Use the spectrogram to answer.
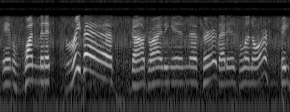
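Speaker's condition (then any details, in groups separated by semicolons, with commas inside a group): No condition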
